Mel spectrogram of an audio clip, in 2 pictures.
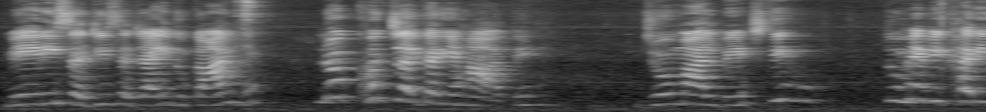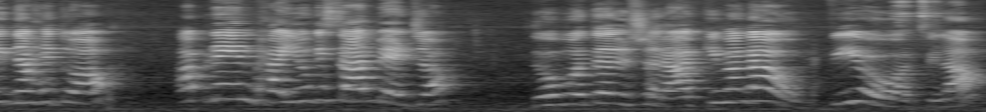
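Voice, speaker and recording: Sharp-tongued courtesan played by a woman, very high piercing voice, scolding and proud, roomy stage play. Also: animated, measured pace, full character voice. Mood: exasperated, defiant. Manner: scolding, declamatory. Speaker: stage actor. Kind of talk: Hindi stage play acting. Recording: roomy, distant stage recording with noise.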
